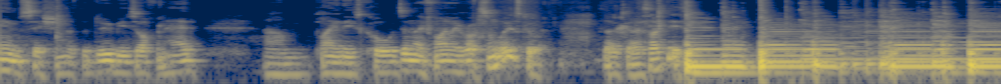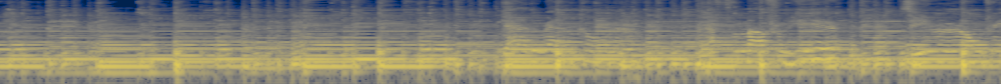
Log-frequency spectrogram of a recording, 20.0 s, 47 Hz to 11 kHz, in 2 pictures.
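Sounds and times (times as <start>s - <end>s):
acoustic guitar strumming: 6.9s - 20.0s.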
